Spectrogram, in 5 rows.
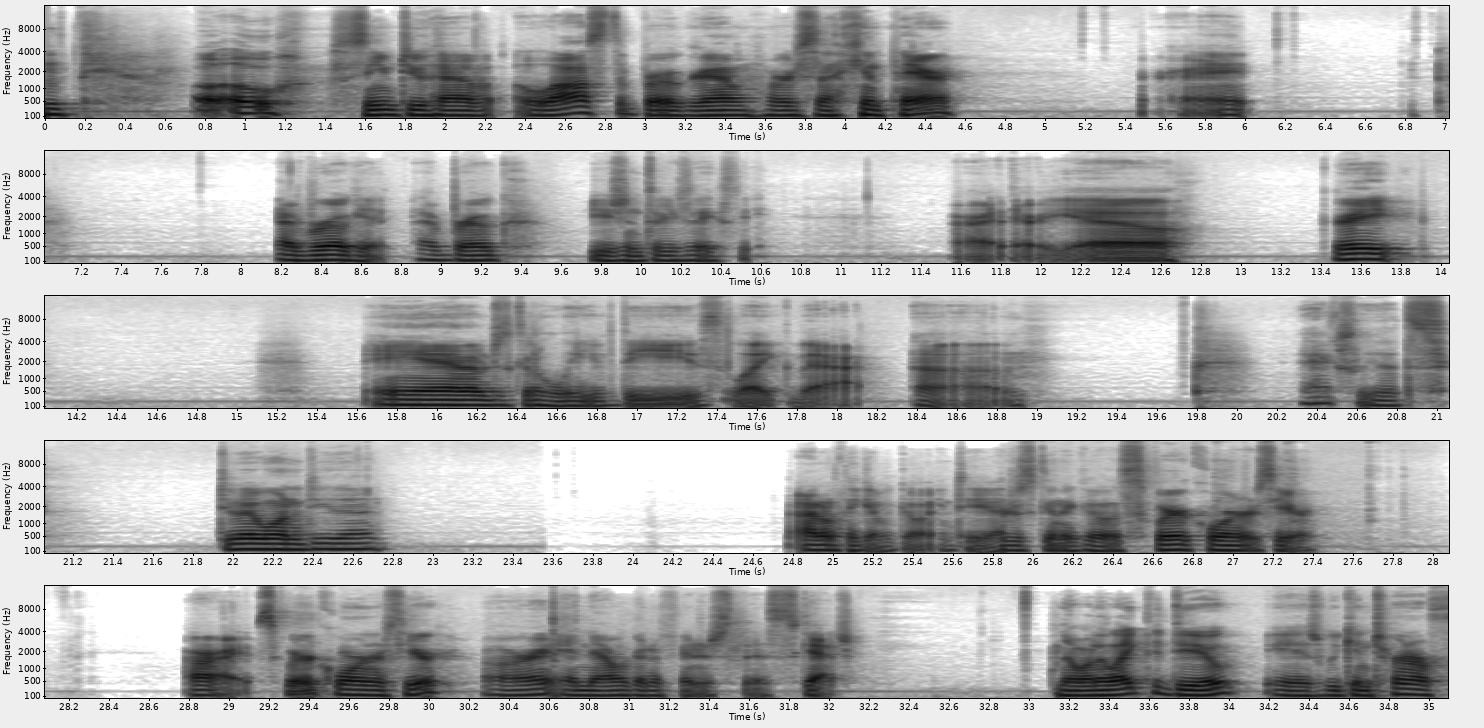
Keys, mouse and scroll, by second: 5.0 click, 6.0 click, 6.7 click, 7.6 click, 23.5 click, 26.3 scroll down 1, 26.7-27.9 scroll up 3, 28.1-29.0 scroll down 5, 29.2 scroll up 2, 30.4 click, 31.6 middle click, 32.6 middle drag.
